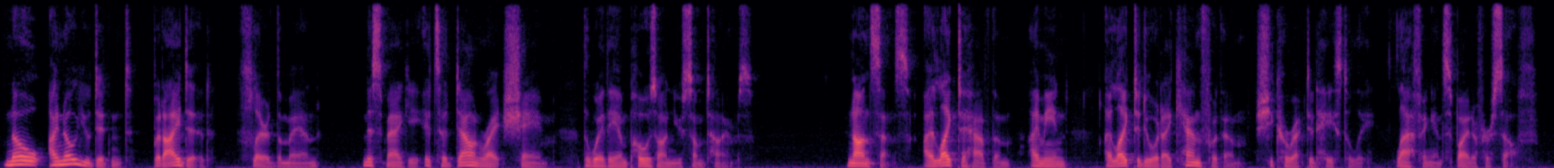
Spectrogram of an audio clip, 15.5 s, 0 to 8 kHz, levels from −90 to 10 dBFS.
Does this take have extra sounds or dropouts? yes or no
no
